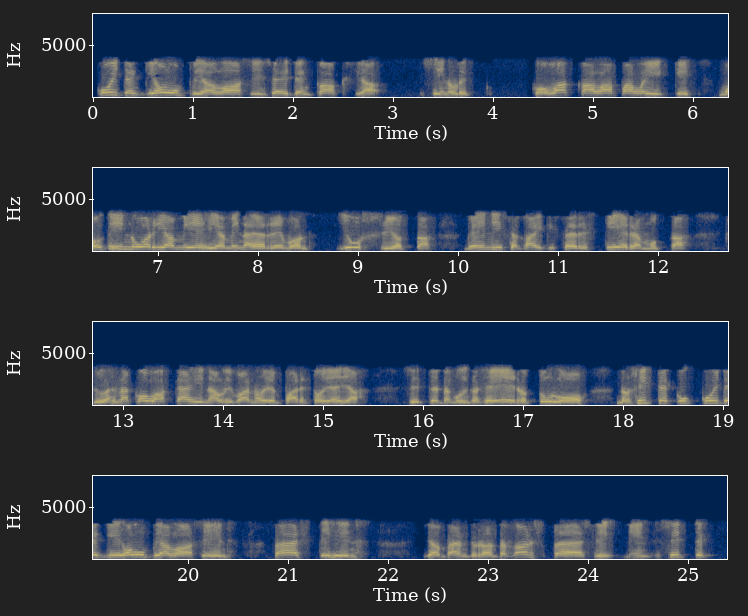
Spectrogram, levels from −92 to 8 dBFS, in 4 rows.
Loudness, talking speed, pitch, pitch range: -19 LUFS, 120 wpm, 195 Hz, 170-235 Hz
